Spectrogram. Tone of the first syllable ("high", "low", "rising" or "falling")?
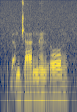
rising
